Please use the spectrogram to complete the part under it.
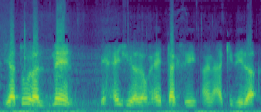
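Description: A man's voice: mid-range voice, rapid-fire, a little hiss or hum, rough recording. A Lebanese man, a union leader calling in to a radio show, speaking firmly and listing figures. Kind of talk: radio phone-in statement.

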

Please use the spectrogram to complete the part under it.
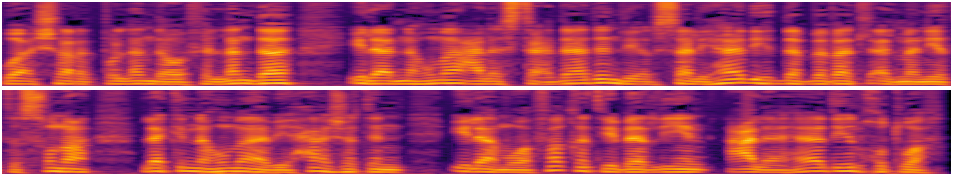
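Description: Man, news anchor, radio bulletin, very fast, lowish voice. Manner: brisk, steady newsreader delivery, relaxed banter with colleague. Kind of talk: formal radio news reading.

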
